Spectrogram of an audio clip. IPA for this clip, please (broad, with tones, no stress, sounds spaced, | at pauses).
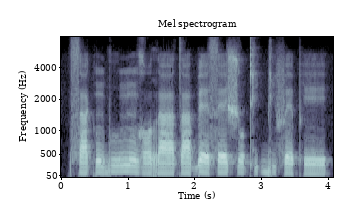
s a˨ k ũ˨ b uː˦ m ũ˦˨ ɣ ɔ˨ r aː˨ t a˨ ɓ ɛ˦˨ s ɛ˦ ʃ o˦ kʼ i˦ ɡ͡b i˦ f ɛ˨ pʰ eː˨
